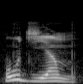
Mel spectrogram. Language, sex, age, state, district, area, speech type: Tamil, male, 45-60, Tamil Nadu, Mayiladuthurai, rural, read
